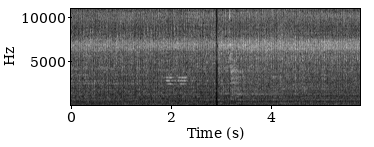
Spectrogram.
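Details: Mahindra Xylo diesel idling with a loose, uneven clatter over the running note and a brief blip of revs; abnormal engine noise, cause not identified.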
